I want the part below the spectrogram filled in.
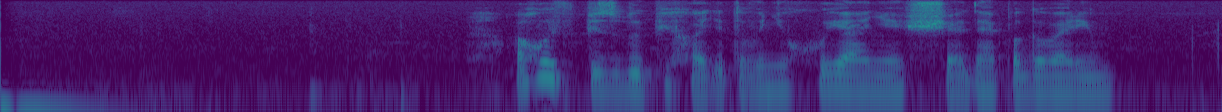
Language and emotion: Russian, angry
